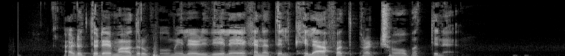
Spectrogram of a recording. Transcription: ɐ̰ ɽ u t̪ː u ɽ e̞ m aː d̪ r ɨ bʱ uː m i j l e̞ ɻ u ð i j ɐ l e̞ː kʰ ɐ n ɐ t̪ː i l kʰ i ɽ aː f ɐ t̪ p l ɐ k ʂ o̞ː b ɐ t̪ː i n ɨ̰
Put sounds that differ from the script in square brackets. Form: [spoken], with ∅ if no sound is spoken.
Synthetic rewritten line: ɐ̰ ɽ u t̪ː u ɽ e̞ m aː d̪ r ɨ bʱ uː m i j l e̞ ɻ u ð i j ɐ l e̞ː kʰ ɐ n ɐ t̪ː i l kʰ i [l] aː f ɐ t̪ p [r] ɐ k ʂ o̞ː b ɐ t̪ː i n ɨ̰

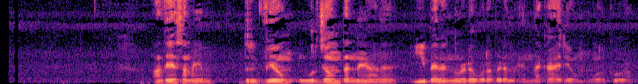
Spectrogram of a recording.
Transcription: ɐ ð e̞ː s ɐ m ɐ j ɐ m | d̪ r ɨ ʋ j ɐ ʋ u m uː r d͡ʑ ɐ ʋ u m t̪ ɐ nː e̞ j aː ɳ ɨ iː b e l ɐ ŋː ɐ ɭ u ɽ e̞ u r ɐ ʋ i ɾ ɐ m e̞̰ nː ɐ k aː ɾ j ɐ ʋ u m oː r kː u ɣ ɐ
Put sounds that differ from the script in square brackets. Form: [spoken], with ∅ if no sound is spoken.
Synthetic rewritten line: ɐ ð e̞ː s ɐ m ɐ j ɐ m | d̪ r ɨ ʋ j ɐ ʋ u m uː r d͡ʑ ɐ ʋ u m t̪ ɐ nː e̞ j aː ɳ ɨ iː b e l ɐ ŋː ɐ ɭ u ɽ e̞ u r ɐ ʋ i [ɽ] ɐ m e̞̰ nː ɐ k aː ɾ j ɐ ʋ u m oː r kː u ɣ ɐ

